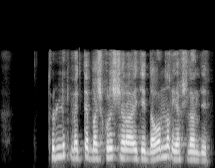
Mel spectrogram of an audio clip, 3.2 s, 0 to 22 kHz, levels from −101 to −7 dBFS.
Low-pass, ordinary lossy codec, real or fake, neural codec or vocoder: 7.2 kHz; AAC, 32 kbps; fake; codec, 16 kHz, 6 kbps, DAC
